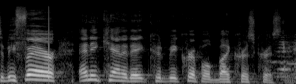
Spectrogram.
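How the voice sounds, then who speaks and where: The intonation is lively. The pace is fairly quick. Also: man. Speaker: mock news anchor. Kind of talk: comedic news commentary. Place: home room.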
